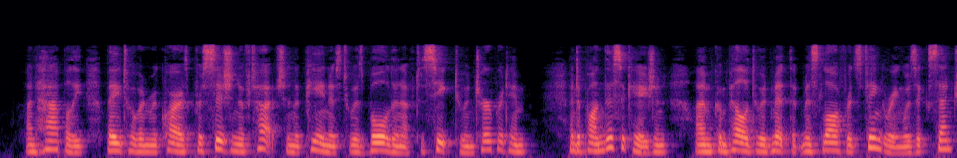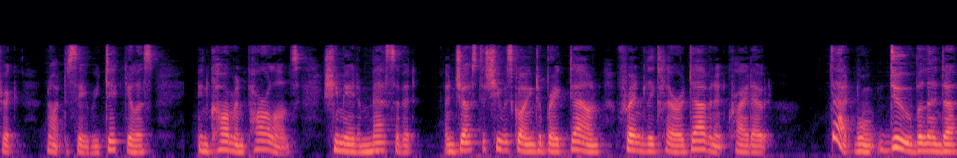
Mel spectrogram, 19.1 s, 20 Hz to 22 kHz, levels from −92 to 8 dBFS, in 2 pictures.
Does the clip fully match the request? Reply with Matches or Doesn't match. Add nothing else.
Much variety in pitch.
Doesn't match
